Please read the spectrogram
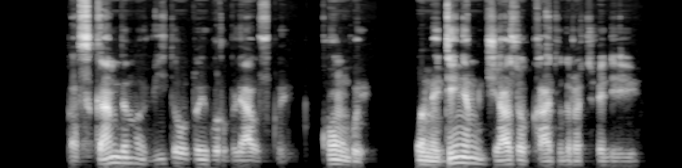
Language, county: Lithuanian, Vilnius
